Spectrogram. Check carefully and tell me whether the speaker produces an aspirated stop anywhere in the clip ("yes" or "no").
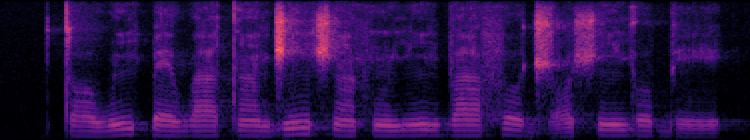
no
